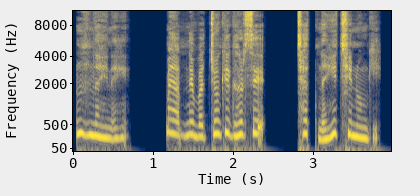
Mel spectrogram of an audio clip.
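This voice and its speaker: A woman's voice: high-pitched, moderate pace, mellow, dry recording, studio quality, voice pushed up. A woman voicing a poor, troubled village mother in a moral story, pleading and sorrowful. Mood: worried. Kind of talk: acted dialogue in a Hindi moral story.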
